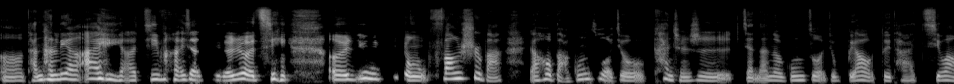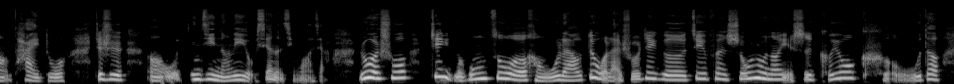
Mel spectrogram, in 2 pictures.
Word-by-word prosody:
呃， 175 +1 -3
谈 185 +2 +2
谈 220 0 +6
恋 235 -2 +4
爱 260 +4 +5
呀， 205 -7 +3
激 230 +4 0
发 230 -1 +1
一 210 - +2
下 220 - +5
自 195 - -4
己 200 - -5
的 190 +1 +5
热 235 -2 +8
情， 200 +5 +3 0.6
呃， 215 0 +7
用 250 +2 +3
这 325 - -12
种 185 -1 +4
方 255 +2 +5
式 275 0 +1
吧。 155 -7 -4 0.3
然 - - -2
后 240 +3 +2
把 225 - -5
工 230 +4 -2
作 240 -4 -4
就 175 - -4
看 235 -7 -3
成 175 -3 -6
是 180 -3 -4
简 155 - -6
单 - - -5
的 175 -3 -3
工 195 +3 -2
作， 195 -1 -5
就 175 - -8
不 175 - -10
要 195 -3 -2
对 175 - -6
它 90 - -12
期 - - -4
望 190 -4 -3
太 195 -5 -6
多， 165 +2 -6 0.2
这 240 - -1
是， 225 -2 0 0.2
呃， 175 -2 -3
我 - - -4
经 230 0 0
济 230 -1 0
能 180 -2 -1
力 210 - +1
有 200 - -4
限 - - -5
的 - - -3
情 - - -14
况 - - -12
下。 - - -18 0.3
如 295 - +4
果 300 -2 +8
说 300 +2 0 0.2
这 360 -2 +2
个 - - -4
工 255 +4 +2
作 260 -8 +2
很 175 -4 -4
无 175 +5 0
聊， 190 0 -2
对 320 - +2
我 275 -2 +1
来 - - -5
说 - - -5
这 275 -2 -1
个 210 -3 -1
这 260 +5 -3
份 245 -2 -5
收 260 +4 -2
入 290 -3 +5
呢， 230 0 -1
也 - - -4
是 - - -4
可 215 +1 -7
有 290 +2 0
可 420 +6 -10
无 190 - -6
的， 225 +1 -2
220 Hz, 275 characters per minute, -22 LUFS, 190-255 Hz, 0.6 s, 热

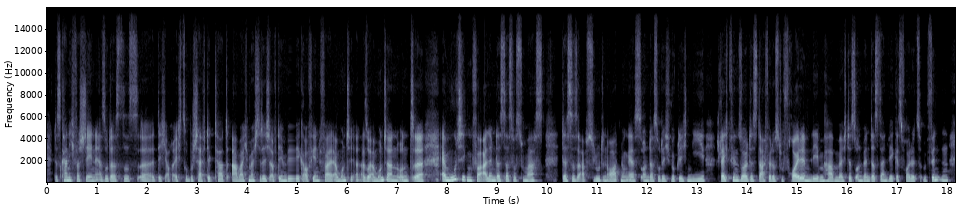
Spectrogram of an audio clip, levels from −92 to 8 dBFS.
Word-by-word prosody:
Das - - -8
kann 220 -1 +2
ich 210 0 -2
verstehen, 185 -3 -2
also, 190 - -3
dass 185 0 -2
das, 180 -1 -6
äh, 90 +1 -2
dich 90 -1 -7
auch - - -12
echt 175 -1 -5
so 205 - -6
beschäftigt 185 +2 -3
hat. 200 0 -3
Aber 180 0 +2
ich 180 - -6
möchte 190 0 0
dich 180 0 0
auf - - -3
dem 190 -1 +1
Weg 185 -1 -1
auf - - -4
jeden 190 0 +2
Fall 190 - +1
ermunti 205 +6 0
also, 175 -6 -1
ermuntern 195 +2 +2
und, 180 +1 -1
äh, 185 0 +6 0.3
ermutigen, 235 +1 +5
vor 220 - +1
allem, 205 +1 +4
dass 190 0 +1
das, 200 +1 -2
was 205 -1 -4
du 205 -2 -7
machst, 190 +1 -1 0.3
dass 190 -1 +1
das 195 - -1
absolut 195 -1 -3
in 185 - -3
Ordnung 185 -1 -1
ist 170 0 -2
und 175 0 -2
dass 175 -1 -2
du 180 - -4
dich 180 0 -4
wirklich 185 +1 -2
nie 180 +1 0 0.2
schlecht 210 +1 +3
fühlen 215 -1 +3
solltest 195 -1 +1
dafür, 175 +4 +1
dass 180 -1 -1
du 175 - -9
Freude 165 +5 +5
im 190 -3 +3
Leben 170 0 +1
haben 165 0 +1
möchtest. 165 +6 -2
Und 190 - -1
wenn 170 -1 -1
das 195 +2 -1
dein 190 -3 -2
Weg 175 0 -3
ist, 180 0 -4
Freude 175 -1 0
zu 175 - -14
empfinden, 215 +6 0
185 Hz, 230 wpm, -23 LUFS, 175-200 Hz, 0.3 s, äh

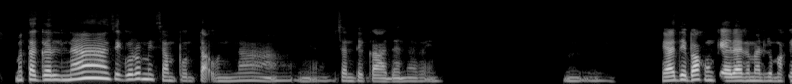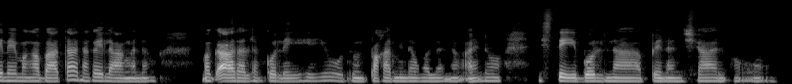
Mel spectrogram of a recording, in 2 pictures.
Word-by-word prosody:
Matagal 215 0 +3
na, 285 +5 +9
siguro 240 -1 +1
may 245 -3 +2
sampung 170 -4 -6
taon 155 +2 -4
na. 175 -3 -7 0.2
Oo 160 +3 -11
isang 170 -2 -6
dekada 145 -2 -3
na 150 0 -8
rin. 155 0 -13 1.2
Mm 165 -2 -13 0.4
kaya 185 +2 +7
'di 220 - +6
ba 225 - +10
kung 200 -3 -4
kailan 175 0 +6
naman 175 -1 -2
lumaki 170 +1 -5
na 170 - -4
yung 160 -1 -6
mga 155 -1 -5
bata 150 +7 -1
na 195 -5 -8
kailangan 145 -3 -4
ng 145 +2 -8 0.5
mag-aral 150 -3 +2
ng 155 - -9
kolehiyo 155 +3 -8
dun 150 -1 -5
pa 150 - -5
kami 150 0 -4
nawalan 150 0 -6
ng 150 - -6
ano 160 +2 -6 0.4
stable 155 -3 -2
na 150 -2 -4
pinansiyal, 150 0 -5
oo. 150 0 -12
155 Hz, 150 wpm, -23 LUFS, 150-175 Hz, 1.2 s, ba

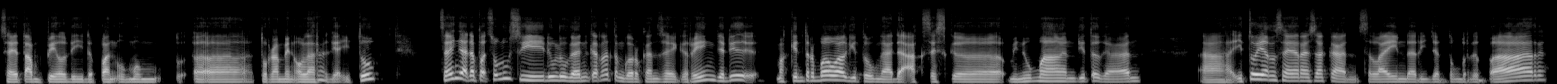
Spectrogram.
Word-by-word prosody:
saya 120 -1 +2
tampil 120 0 +2
di 120 0 -3
depan 120 0 0
umum, 120 0 -3 0.4
eee, 115 0 0
turnamen 120 0 0
olahraga 115 -2 0
itu, 225 +6 +1 0.7
saya 230 +6 +3
enggak 205 -7 +5
dapat - - +3
solusi 220 -6 0
dulu 185 0 +2
kan, 160 0 +4
karena 190 +6 0
tenggorokan 130 -2 -2
saya 125 -1 -1
kering 160 - 0
jadi 200 +6 0 0.2
makin 160 +5 -2
terbawa 200 +2 +5
gitu, 145 -3 -2
enggak 120 -3 0
ada - - +3
akses 125 -2 -7
ke 125 - -2 0.5
minuman 150 +2 +1
gitu 150 +2 -2
kan, 130 +4 -2 0.6
ah, 105 -1 -2
itu 190 - +2
yang 215 - +4
saya 170 -3 +1
rasakan 160 -9 -1
selain 125 +1 -1
dari 120 0 -2
jantung 120 0 -8
berdebar, 175 - +2
135 Hz, 150 wpm, -22 LUFS, 120-180 Hz, 0.7 s, enggak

